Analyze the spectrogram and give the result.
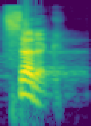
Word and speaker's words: tzedek: You don't have to know how to spell it, but it's pronounced tzedek, which means to be just, to be right, to be in line, to be in the right.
